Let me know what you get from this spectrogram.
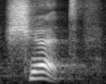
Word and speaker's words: Shet: Remember last week I told you in Hebrew we pronounce that Shet, S-H-E-T. So Seth, the S sound in Hebrew can either be a S sound or it can be a SH sound, depending on where a tiny little dot above the Hebrew letter is.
